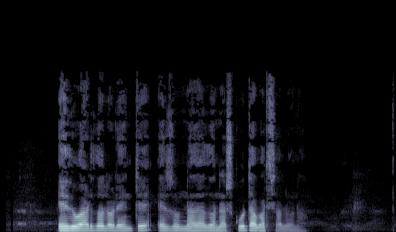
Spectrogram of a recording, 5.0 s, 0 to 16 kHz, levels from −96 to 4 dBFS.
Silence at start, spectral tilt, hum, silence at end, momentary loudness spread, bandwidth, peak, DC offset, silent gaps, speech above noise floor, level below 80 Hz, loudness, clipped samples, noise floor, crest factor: 0.75 s; -7 dB/octave; none; 1.25 s; 12 LU; 11 kHz; -8 dBFS; under 0.1%; none; 48 dB; -76 dBFS; -26 LUFS; under 0.1%; -74 dBFS; 20 dB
